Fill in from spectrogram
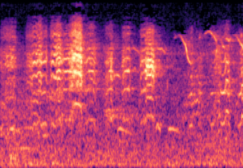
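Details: Scaly-headed parrot, also called maitaca-verde, giving harsh squealing calls in a loose series of bursts about once a second, with a few higher rising whistled notes near the end.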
